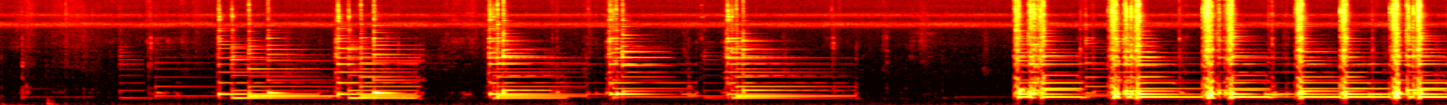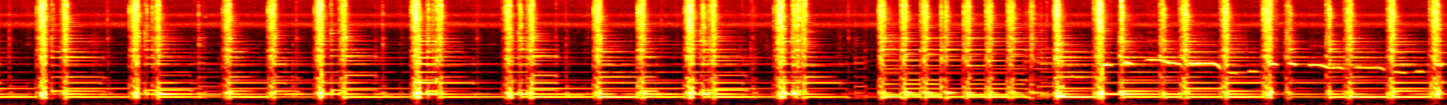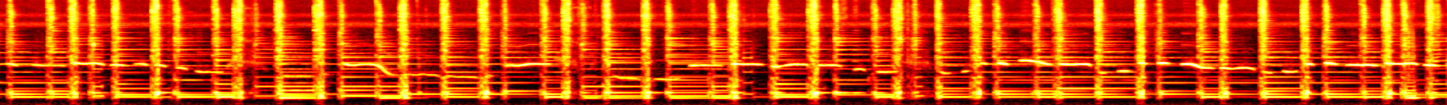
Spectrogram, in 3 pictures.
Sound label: test overdrive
